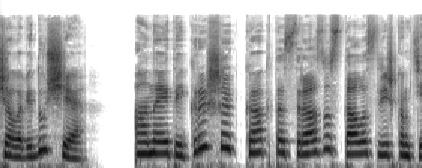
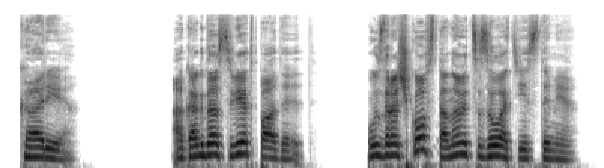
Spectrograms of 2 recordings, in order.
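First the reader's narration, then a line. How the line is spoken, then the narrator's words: Calm answer. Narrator (Russian): спокойно ответил Сергей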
